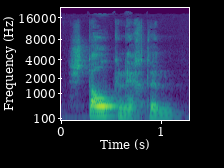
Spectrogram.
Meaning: plural of stalknecht
- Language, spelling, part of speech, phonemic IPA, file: Dutch, stalknechten, noun, /ˈstɑlknɛxtə(n)/, Nl-stalknechten.ogg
